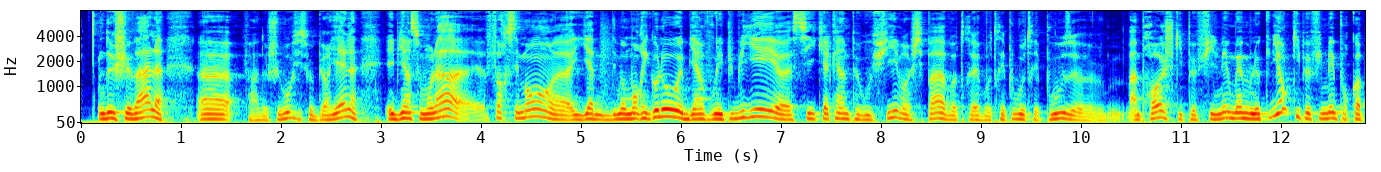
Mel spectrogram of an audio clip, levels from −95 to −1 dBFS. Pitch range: 120-150 Hz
